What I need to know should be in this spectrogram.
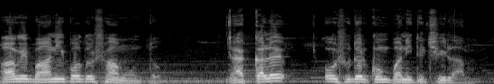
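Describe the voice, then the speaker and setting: Over music in the background, a man puts on a character voice at a medium pitch and a moderate pace. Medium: audio drama. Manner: calm, reserved.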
